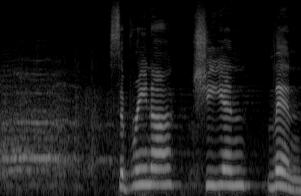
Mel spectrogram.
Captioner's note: graduates cheering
